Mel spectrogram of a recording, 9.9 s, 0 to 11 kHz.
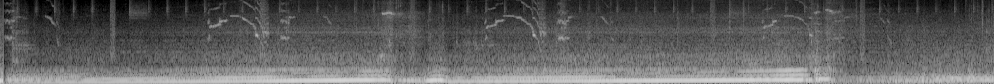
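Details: Nissan R34 Skyline RB25 NEO on road test after fitting Audi R8 coil packs for a spark blow-out misfire: engine pulls hard and rising in third, then stumbles and breaks up under full boost; coils did not fix it; cause unknown.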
